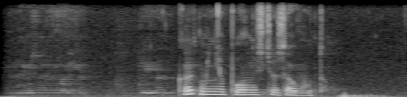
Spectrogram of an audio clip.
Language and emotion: Russian, neutral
